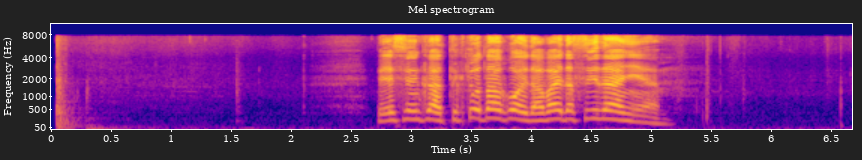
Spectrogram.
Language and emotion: Russian, angry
